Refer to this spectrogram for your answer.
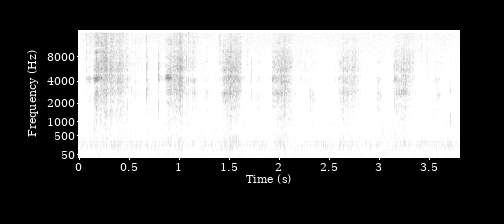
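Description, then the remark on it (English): Steady crunching and chewing of a Korean barbecue flavored crisp snack, with repeated crackly bites in an irregular rhythm and no talking. “Do you want to hear my chews on it?”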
